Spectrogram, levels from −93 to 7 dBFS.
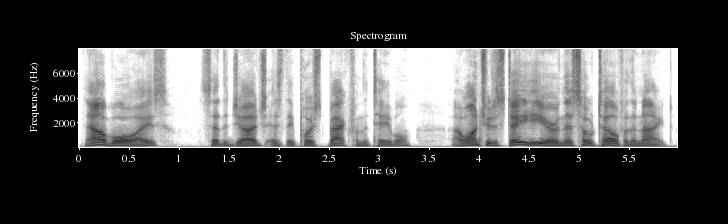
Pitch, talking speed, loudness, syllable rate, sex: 150 Hz, 240 wpm, -18 LUFS, 5.4 syllables/s, male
